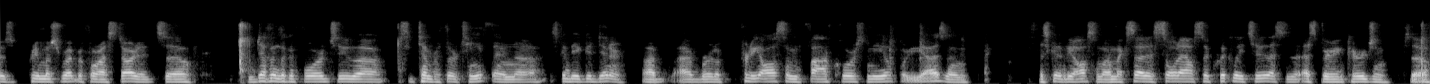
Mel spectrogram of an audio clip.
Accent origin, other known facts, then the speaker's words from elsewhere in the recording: rural Pennsylvania, United States; moved away; Well, I grew up in Pennsylvania, in rural Pennsylvania, kind of outside of Philly in Baltimore, but it was farm country.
